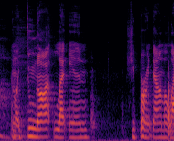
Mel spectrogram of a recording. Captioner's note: none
